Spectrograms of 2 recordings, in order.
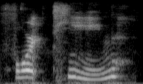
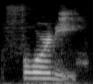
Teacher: Now, the 14, the stress is on the last part.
